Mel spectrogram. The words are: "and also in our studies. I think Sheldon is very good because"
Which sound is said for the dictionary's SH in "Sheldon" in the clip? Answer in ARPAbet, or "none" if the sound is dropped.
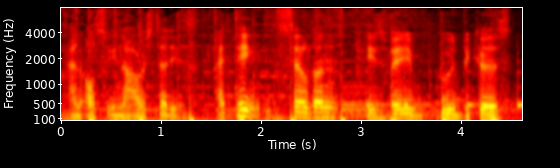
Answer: S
